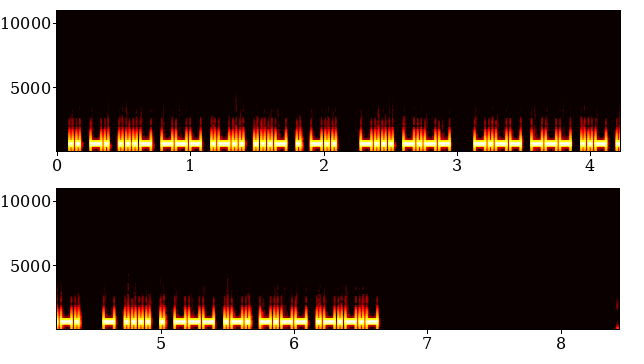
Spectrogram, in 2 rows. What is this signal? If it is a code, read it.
Morse code, heard as a keyed tone, about 44 wpm, 700 Hz. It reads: INVOLVED BY YOUR THEORY.
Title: Sentences from Top 800 Words 45wpm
